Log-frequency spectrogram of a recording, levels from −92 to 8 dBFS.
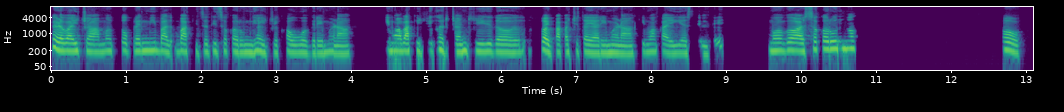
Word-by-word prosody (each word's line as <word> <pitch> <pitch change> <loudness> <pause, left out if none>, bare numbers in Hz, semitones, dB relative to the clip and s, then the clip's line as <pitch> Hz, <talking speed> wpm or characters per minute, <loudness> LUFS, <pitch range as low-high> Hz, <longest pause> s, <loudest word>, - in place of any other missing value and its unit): खेळवायच्या 205 -6 +4
मग 200 +2 -3
तोपर्यंत 200 0 -1
मी 210 - +1
बा 200 - +3 0.2
बाकीचं 190 -2 0
तिचं 195 0 -5
करून 180 -2 -1
घ्यायचे 175 -2 -2
खाऊ 175 -3 -1
वगैरे 165 0 -3
म्हणा 165 -3 -1 0.5
किंवा 205 -1 +3
बाकीची 200 -1 +2
घरच्यांची 195 -1 -1
अ, 180 -2 0
स्वयंपाकाची 185 -2 0
तयारी 170 -2 +1
म्हणा 170 -2 +1
किंवा 190 0 -4
काहीही 170 -2 -1
असेल 160 -1 -7
ते - - -6 0.7
मग 210 +1 +1
अ, 210 -1 +7
असं 215 +4 -1
करून 245 0 +4
मग 250 - +3 2.0
हो. 205 -7 +3
190 Hz, 135 wpm, -22 LUFS, 175-205 Hz, 2.0 s, अ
